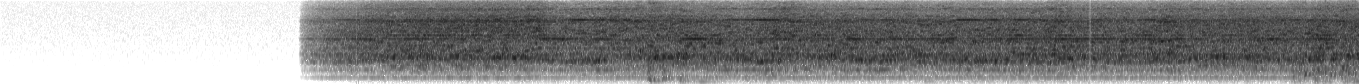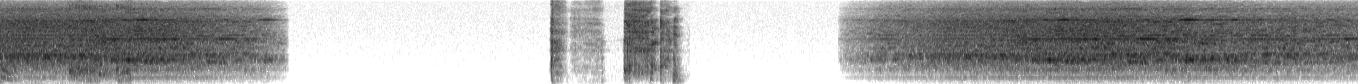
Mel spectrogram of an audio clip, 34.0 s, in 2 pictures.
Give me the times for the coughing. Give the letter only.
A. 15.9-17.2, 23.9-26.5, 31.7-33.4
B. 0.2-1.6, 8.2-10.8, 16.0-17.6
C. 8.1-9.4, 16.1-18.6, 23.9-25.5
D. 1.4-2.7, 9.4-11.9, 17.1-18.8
C.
